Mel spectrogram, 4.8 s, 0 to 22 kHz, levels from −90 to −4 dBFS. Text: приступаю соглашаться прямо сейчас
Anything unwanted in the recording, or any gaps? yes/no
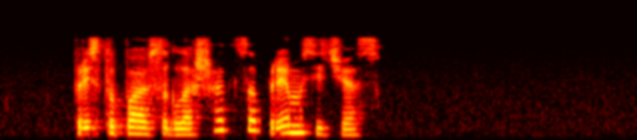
no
